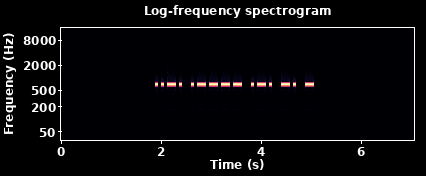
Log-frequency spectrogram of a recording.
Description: Morse code, heard as a keyed tone, about 20 wpm, 700 Hz. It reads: F1RNT
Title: DXCC-100 Call Signs - 5 Characters - 20wpm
